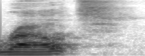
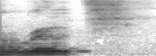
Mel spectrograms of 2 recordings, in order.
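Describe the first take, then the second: First: "routes" said to rhyme with "shouts"; first vowel of "routes" as in "out"; variant pronunciation. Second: "routes" said like "roots"; "routes" rhyming with "boots"; alternative pronunciation. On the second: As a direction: say "routes" with a long OO vowel. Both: Shown as a demonstration. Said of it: "depending on how you pronounce it".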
